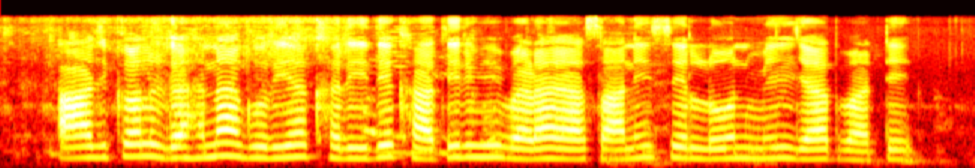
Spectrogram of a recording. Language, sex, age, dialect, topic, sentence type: Bhojpuri, female, 36-40, Northern, banking, statement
